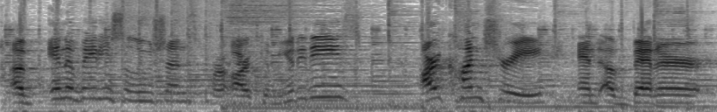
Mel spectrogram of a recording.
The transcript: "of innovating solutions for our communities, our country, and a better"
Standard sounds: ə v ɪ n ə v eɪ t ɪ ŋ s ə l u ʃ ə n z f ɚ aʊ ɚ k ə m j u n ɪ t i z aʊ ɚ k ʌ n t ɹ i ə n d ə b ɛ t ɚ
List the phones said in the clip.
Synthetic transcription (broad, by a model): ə v ɪ n ə v eɪ t ɪ ŋ s ə l u ʃ ə n z f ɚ aʊ ɚ k ə m j u n ɪ t i z aʊ ɚ k ʌ n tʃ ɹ i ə n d ə b ɛ t ɚ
